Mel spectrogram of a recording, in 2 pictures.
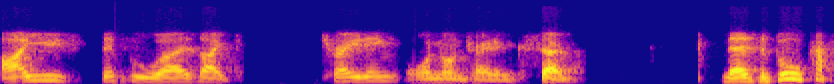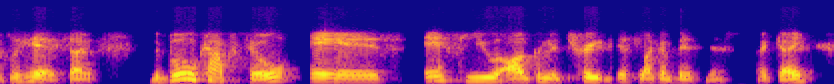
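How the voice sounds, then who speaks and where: A man talks with lively intonation in a fairly high voice. He leaves long, frequent pauses. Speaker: presenter of a business opportunity. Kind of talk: online sales presentation. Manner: fast.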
